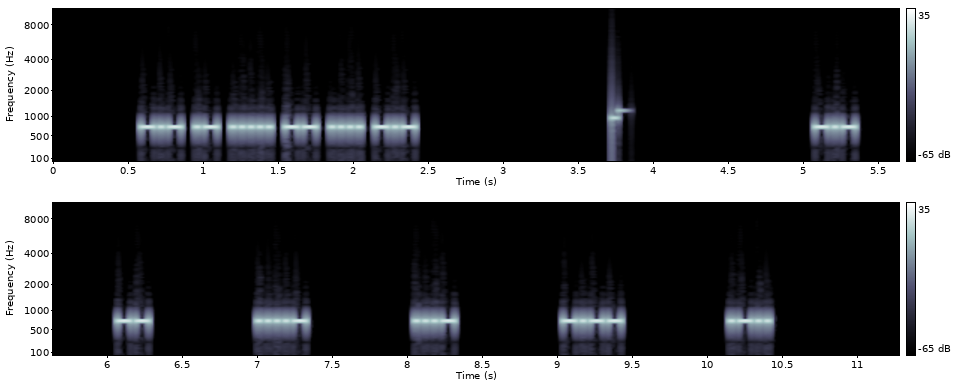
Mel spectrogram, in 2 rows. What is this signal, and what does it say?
Morse code, heard as a keyed tone, about 40 wpm, spaced as for 17 wpm, 700 Hz. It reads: KA5MHK KM4VYL
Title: USA Call Signs - 6 Characters - 8x Character Spacing - 40wpm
